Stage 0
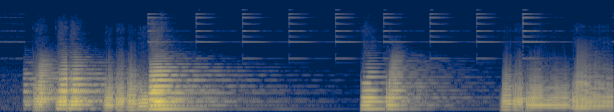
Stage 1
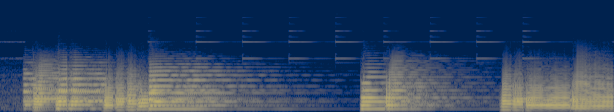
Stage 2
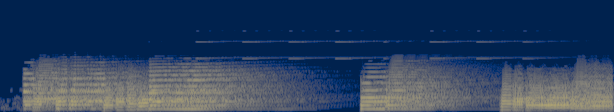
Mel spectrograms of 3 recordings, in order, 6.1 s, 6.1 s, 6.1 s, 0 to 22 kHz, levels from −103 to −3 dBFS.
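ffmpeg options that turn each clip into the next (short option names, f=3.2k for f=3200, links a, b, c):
-af "highpass=62,acompressor=threshold=-30dB:ratio=20,lowpass=2.7k,volume=3.5dB"
-filter_complex "[0:a]afftfilt=real='re*gte(hypot(re,im),0.00178)':imag='im*gte(hypot(re,im),0.00178)':win_size=1024:overlap=0.75,alimiter=level_in=3.5dB:limit=-24dB:level=0:latency=1:release=292,volume=-3.5dB,asplit=9[a][b][c][d][e][f][g][h][i];[b]adelay=124,afreqshift=32,volume=-9dB[j];[c]adelay=248,afreqshift=64,volume=-13dB[k];[d]adelay=372,afreqshift=96,volume=-17dB[l];[e]adelay=496,afreqshift=128,volume=-21dB[m];[f]adelay=620,afreqshift=160,volume=-25.1dB[n];[g]adelay=744,afreqshift=192,volume=-29.1dB[o];[h]adelay=868,afreqshift=224,volume=-33.1dB[p];[i]adelay=992,afreqshift=256,volume=-37.1dB[q];[a][j][k][l][m][n][o][p][q]amix=inputs=9:normalize=0"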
